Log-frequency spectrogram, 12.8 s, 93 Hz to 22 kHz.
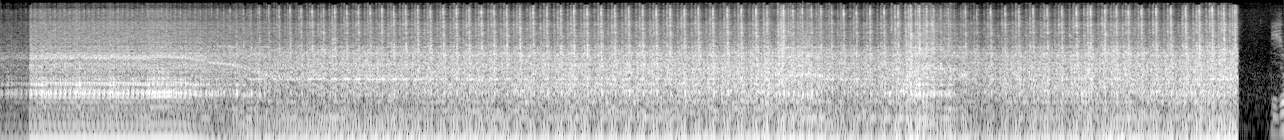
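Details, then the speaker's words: Four-cylinder XGR first run, started without choke: steady idle with an uneven, lumpy beat as one cylinder keeps dropping out, a small odd noise; dead cylinder from a cracked spark plug. "ceux qui connaissent le bruit d'un 4 cylindres vont se douter d'un [Applaudissements] truc vous les entendez là c'est tout petit bruit chelou là on en reparle"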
